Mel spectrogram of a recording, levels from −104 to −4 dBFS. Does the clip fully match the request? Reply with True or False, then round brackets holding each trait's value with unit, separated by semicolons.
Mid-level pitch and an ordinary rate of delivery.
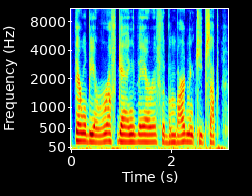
False (175 Hz; 230 wpm)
